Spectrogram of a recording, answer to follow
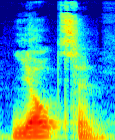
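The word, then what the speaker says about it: Ельцин: Yeltsin. But in Russian, it should be Yeltsin. Yeltsin.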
